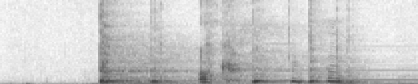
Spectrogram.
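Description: A woman laughing in short broken bursts, starting about half a second in after a quiet moment.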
